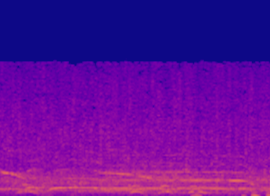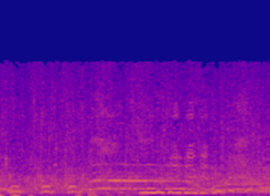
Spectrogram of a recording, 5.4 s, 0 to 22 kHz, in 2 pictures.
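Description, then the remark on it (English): A studio audience at the toy show keeps cheering over steady applause during a five-minute segment, with many overlapping high 'woo' shouts rising and falling in pitch, some short and yelping like barks, loud and continuous throughout. “Now, by the way, I only went and watched 5 minutes of it, and these are the woos from a five-minute segment.”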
